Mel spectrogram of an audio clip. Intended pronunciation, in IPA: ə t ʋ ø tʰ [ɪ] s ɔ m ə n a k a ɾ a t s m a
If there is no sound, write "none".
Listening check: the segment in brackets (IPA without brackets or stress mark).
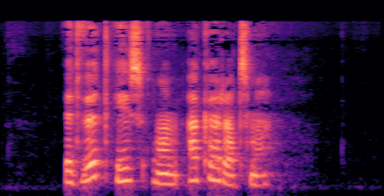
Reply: ɪ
